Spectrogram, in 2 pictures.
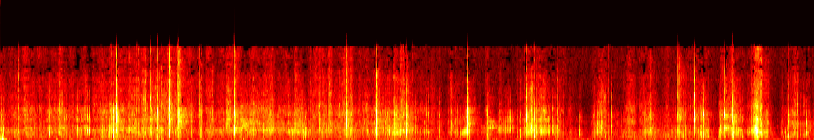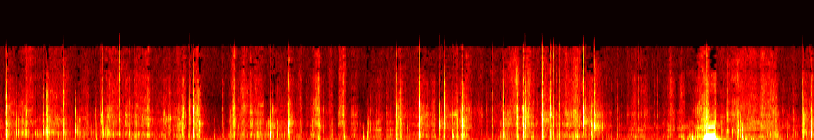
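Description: Origami paper is folded and pressed into a Kawasaki rose, with steady close crinkling, rustling and crisp creasing throughout.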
